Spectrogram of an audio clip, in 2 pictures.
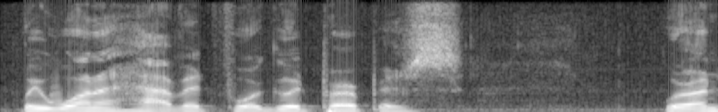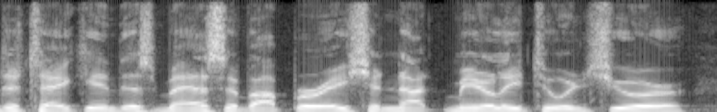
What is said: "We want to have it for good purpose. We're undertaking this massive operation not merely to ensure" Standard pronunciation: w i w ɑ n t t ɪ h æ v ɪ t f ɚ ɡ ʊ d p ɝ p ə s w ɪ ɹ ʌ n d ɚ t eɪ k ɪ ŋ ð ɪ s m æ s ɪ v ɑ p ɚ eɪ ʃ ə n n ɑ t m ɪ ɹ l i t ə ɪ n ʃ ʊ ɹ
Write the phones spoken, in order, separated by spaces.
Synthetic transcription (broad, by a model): w i w ɑ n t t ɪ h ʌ v ɪ t f ɚ ɡ ʊ d p ɝ p ə s w ɪ ɹ ʌ n d ɚ t eɪ k ɪ ŋ ð ɪ s m æ s ɪ v ɑ p ɚ eɪ ʃ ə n n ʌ t m ɪ ɹ l i t ə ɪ n ʃ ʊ ɹ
